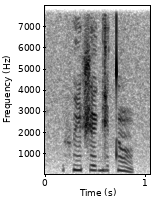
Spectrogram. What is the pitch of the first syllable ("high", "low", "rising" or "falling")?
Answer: high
